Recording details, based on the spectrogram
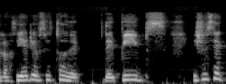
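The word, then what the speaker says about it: Pepys: yo le decía Pepis, pero hoy buscando me enteré que se dice Pips el apellido, Así que sigo Pepis es porque me, traiciona mi pronunciación mala anterior.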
